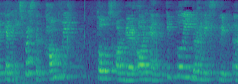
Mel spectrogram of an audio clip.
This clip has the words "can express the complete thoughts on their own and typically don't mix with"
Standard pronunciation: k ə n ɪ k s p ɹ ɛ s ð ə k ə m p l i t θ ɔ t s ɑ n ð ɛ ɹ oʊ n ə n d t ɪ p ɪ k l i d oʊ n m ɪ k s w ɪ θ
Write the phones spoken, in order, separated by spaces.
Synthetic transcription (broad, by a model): k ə n ɪ k s p ɹ ɛ s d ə k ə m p l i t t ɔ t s ɑ n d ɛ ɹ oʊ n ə n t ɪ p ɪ l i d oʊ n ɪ s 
